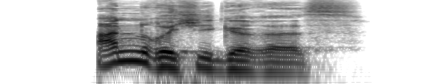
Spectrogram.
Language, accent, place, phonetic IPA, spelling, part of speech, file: German, Germany, Berlin, [ˈanˌʁʏçɪɡəʁəs], anrüchigeres, adjective, De-anrüchigeres.ogg
- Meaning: strong/mixed nominative/accusative neuter singular comparative degree of anrüchig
